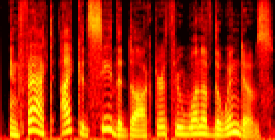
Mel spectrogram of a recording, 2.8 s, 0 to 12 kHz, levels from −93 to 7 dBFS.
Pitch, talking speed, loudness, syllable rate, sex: 170 Hz, 260 wpm, -17 LUFS, 6.0 syllables/s, male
